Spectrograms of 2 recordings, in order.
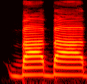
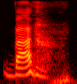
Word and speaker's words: baba: Emphasis is on the second syllable syllable. That means to go down. Baba ba like going down an elevator.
